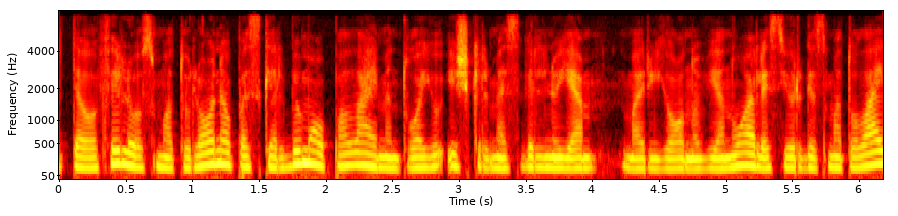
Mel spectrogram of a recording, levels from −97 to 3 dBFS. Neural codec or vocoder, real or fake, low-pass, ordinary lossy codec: none; real; 7.2 kHz; Opus, 64 kbps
